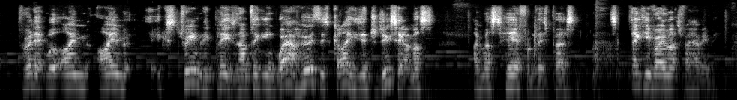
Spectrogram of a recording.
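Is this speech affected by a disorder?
No.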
